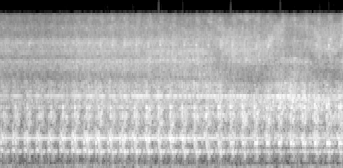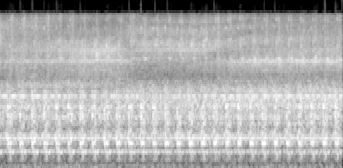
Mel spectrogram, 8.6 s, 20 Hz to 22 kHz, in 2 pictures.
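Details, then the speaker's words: GX CS3 high-pressure compressor after repair, deadheaded with the set point at 4500 PSI. An even pumping beat of about three strokes a second, steady as pressure builds. Normal compressor running. "See if everything sounds okay. Sounds good so far."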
